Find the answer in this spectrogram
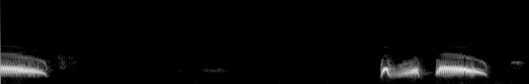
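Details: Spotted dove in the thổ Thúc Đấu voice, a style for decoy trapping in the forest: the tail of a falling coo, a long silence, then one phrase of a brief wavering hoot and a drawn-out descending coo.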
